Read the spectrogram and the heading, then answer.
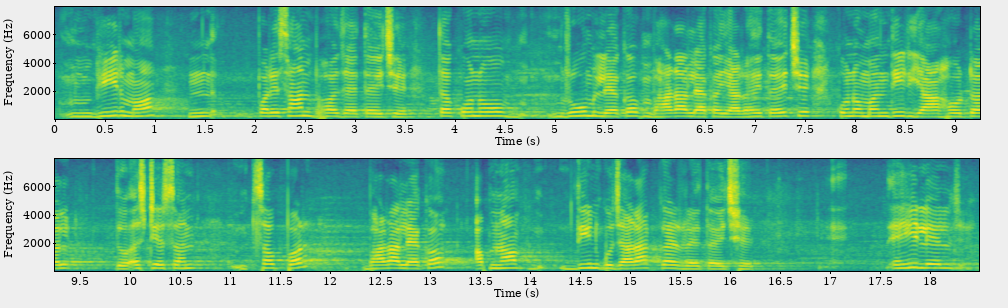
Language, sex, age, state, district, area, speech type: Maithili, female, 45-60, Bihar, Supaul, urban, spontaneous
